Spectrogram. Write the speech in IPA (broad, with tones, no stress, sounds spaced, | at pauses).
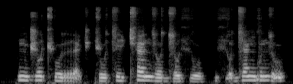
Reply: n d͡ʒ o˦ cʰ u˨ r æ̰˨ t͡ʃ c u˨ t͡s i˦ cʰ æ˦ n z o˨ d͡z o˨ ç u˨ | ç o̰˨ d͡z æ˦ ŋ ɡ u˦ n z ṵ˦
